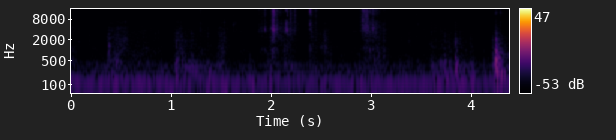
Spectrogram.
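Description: Close-up eating sounds: crunchy bites and chewing of taco shells and tortilla chips, with a few sharp crunches about two and three seconds in and another near the end.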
